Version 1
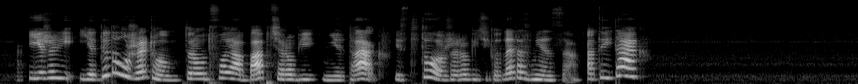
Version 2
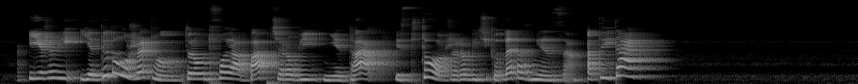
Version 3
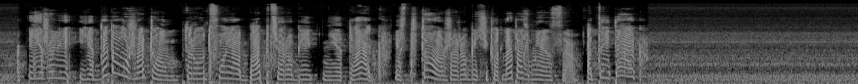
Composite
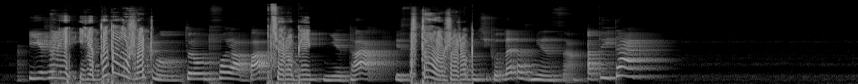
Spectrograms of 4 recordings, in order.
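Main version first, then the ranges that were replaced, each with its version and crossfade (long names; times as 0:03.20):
2
0:00.52–0:01.51: punch in from 3, crossfade 0.06 s
0:02.68–0:03.10: punch in from 3
0:04.10–0:04.73: punch in from 3
not used: 1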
